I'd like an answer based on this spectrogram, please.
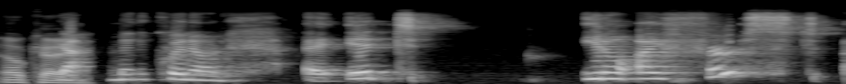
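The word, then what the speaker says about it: menaquinone: in studying K2 and and how do you pronounce its uh scientific name Min quino Min quinon okay yeah Min quinon it you know I first um I read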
